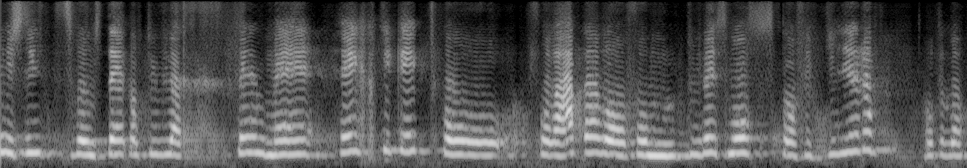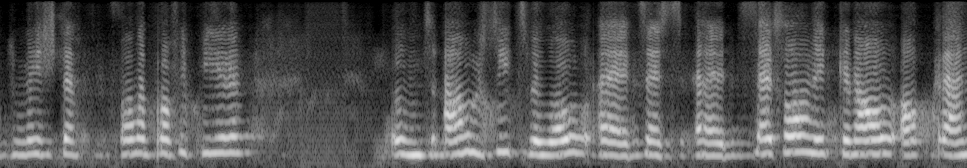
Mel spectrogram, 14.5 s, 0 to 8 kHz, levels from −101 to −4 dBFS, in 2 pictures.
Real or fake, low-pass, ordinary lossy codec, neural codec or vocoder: fake; none; none; codec, 16 kHz, 1 kbps, FreqCodec, smaller model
